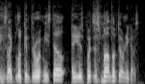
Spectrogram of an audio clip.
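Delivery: ordinary talk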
